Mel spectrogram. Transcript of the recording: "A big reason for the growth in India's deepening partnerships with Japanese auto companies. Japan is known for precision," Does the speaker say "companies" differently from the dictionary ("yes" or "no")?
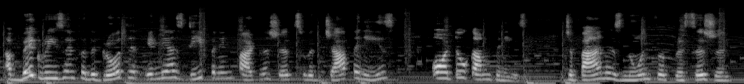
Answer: no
